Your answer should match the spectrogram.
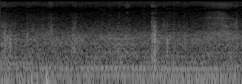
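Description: Faint outdoor background with a low steady hum, like a distant engine, and a few light clicks.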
